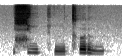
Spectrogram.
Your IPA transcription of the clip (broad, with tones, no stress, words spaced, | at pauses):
ɕi˦kʰĩ˩ tʰə˥ɾɨ˨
